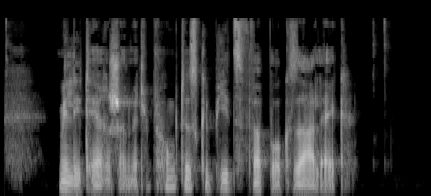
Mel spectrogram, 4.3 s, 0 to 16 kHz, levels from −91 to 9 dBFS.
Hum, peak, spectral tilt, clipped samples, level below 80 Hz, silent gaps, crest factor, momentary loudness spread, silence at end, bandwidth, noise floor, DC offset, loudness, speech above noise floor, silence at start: none; -2 dBFS; -3 dB/octave; under 0.1%; -58 dBFS; none; 24 dB; 14 LU; 0.8 s; 11.5 kHz; -56 dBFS; under 0.1%; -23 LUFS; 32 dB; 0.05 s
